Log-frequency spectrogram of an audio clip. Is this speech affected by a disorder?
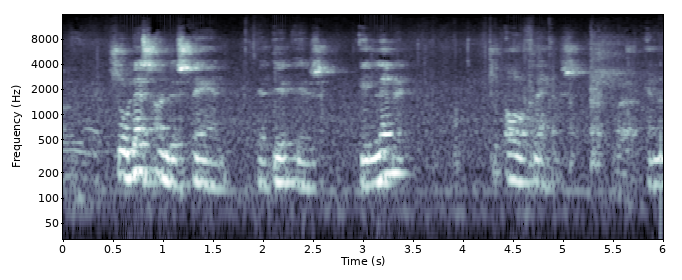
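No.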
